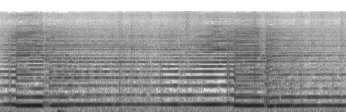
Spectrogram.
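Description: Slow instrumental music: a bowed string instrument playing a single melody line in long held notes that change pitch only a few times.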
